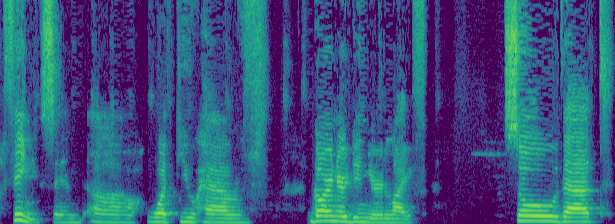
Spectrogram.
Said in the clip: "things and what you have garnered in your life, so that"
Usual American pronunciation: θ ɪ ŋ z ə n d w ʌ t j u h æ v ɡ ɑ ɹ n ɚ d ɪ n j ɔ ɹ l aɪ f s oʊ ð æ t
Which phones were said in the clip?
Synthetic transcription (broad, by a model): θ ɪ ŋ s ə n d w ʌ t j u h æ v ɡ ɑ ɹ n ɚ d ɪ n j ɔ ɹ l aɪ f s oʊ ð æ t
